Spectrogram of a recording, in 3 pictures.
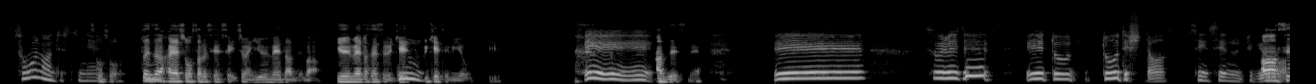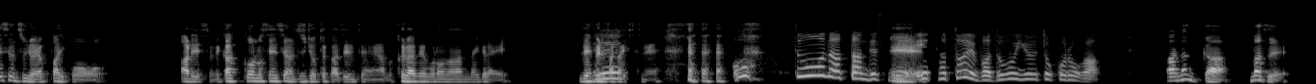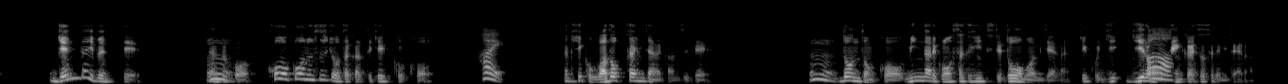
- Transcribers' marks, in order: chuckle; chuckle
- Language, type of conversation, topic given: Japanese, podcast, これまでに影響を受けた先生や本はありますか？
